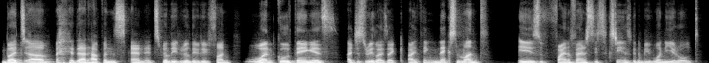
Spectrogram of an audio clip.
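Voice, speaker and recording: A man's voice: mid-range voice, moderate pace. A man hosting a podcast interview, speaking in an enthusiastic, upbeat way. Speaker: podcast host. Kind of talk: interview and show plug.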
